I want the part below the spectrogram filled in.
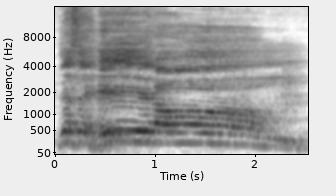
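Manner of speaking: राम held very slow with the आ stretched; prolonged vowel. Shown as a demonstration. Teacher showing long vowel to students, drawn-out राम. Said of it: "इसको उच्चारण करने में दुगुना समय लगता है".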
